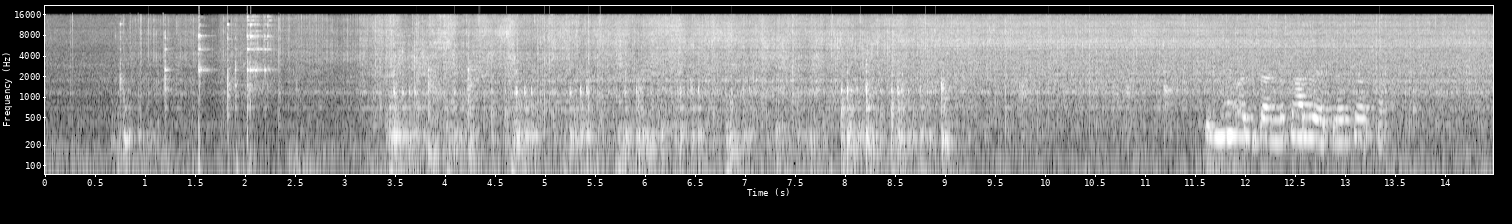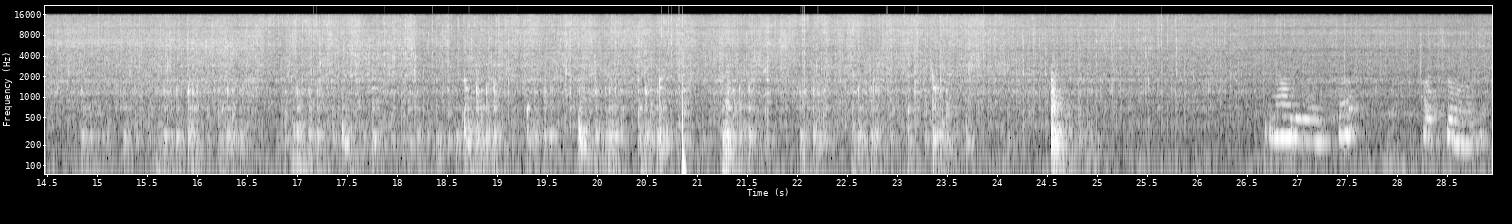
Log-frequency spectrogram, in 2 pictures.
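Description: Onions frying in hot oil in a non-stick pan with a steady sizzle, stirred with a wooden spatula. A few knocks of the spatula on the pan come in the first couple of seconds, and the sizzle swells louder about three seconds in.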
